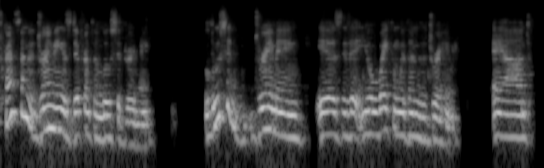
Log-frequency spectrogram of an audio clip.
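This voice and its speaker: Here is a woman with an ordinary speaking voice and a fairly low pitch. She talks at a fairly slow pace with lively intonation and very even loudness. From US Midwest, Detroit. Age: 60s. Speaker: clinical psychologist and spiritual teacher. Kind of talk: interview.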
